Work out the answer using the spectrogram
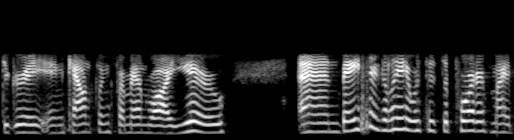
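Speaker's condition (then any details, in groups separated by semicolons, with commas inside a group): Deafness; hearing impaired from childhood, diagnosed at age four, declining to moderate to severe loss, later deaf, cochlear implant surgery; childhood speech impediment, five years speech therapy improved pronunciation and enunciation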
